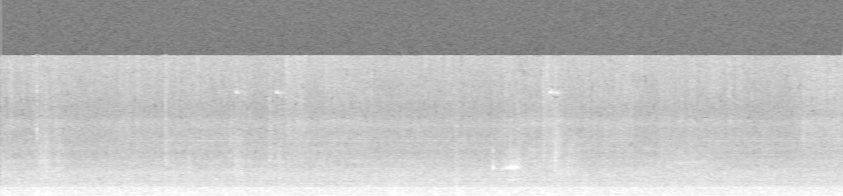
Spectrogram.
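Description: Steady rumble inside the passenger cabin of a KTX-Eum electric multiple unit train in motion, with a constant low hum beneath it.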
